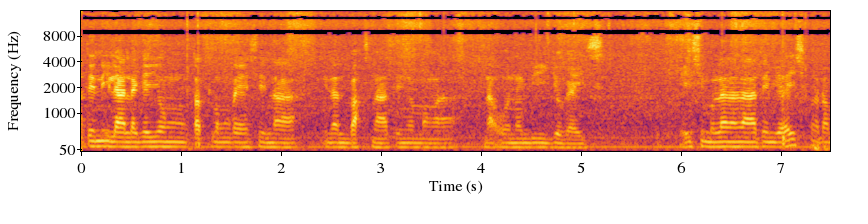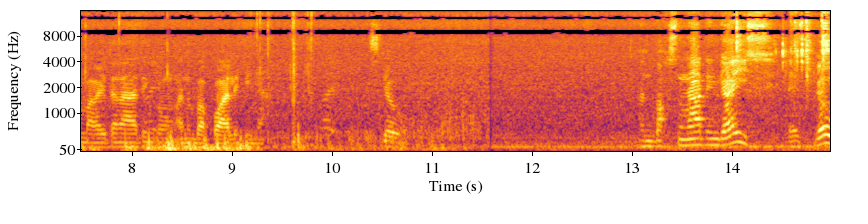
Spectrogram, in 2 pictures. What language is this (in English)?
Filipino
